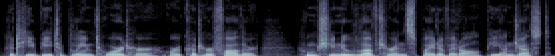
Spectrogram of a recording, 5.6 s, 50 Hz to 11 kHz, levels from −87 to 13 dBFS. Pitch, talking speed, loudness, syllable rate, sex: 115 Hz, 250 wpm, -17 LUFS, 5.9 syllables/s, male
